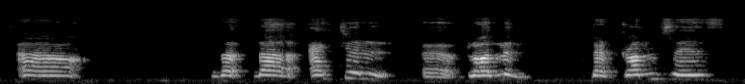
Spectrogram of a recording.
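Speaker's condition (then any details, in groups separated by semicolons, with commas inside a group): Cerebral palsy; slurred, unclear when tired, voice recognition fails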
